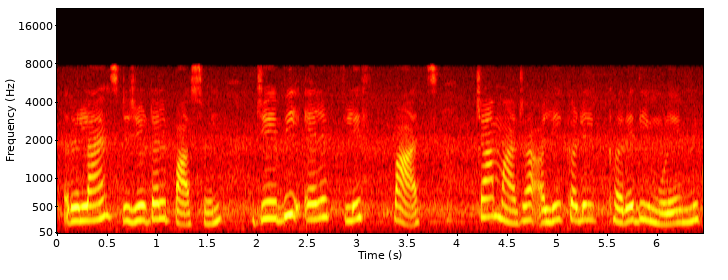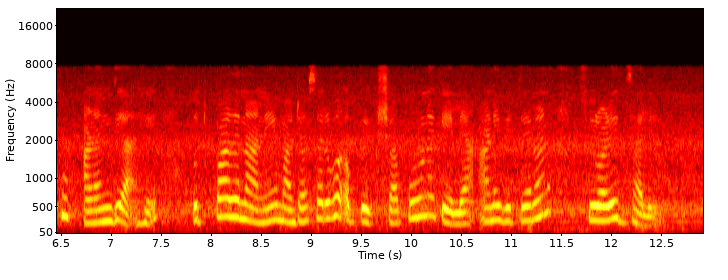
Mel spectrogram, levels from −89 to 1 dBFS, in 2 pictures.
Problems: constant background noise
